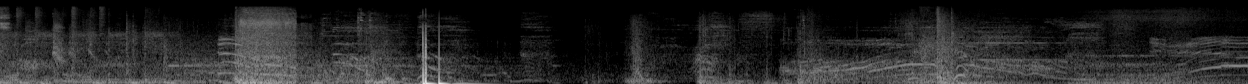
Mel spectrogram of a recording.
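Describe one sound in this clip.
Magic crackles and booms with heavy impacts.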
